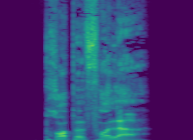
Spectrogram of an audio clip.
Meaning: inflection of proppevoll: 1. strong/mixed nominative masculine singular 2. strong genitive/dative feminine singular 3. strong genitive plural
- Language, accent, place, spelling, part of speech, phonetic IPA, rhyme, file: German, Germany, Berlin, proppevoller, adjective, [pʁɔpəˈfɔlɐ], -ɔlɐ, De-proppevoller.ogg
